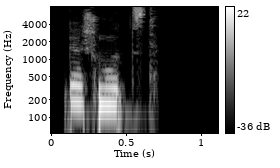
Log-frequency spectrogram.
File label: "geschmutzt", German; adjectives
